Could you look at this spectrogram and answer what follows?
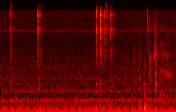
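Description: Sparse keystrokes on a computer keyboard, a few isolated clicks and short clustered bursts, fairly quiet over a steady background hum with no one talking.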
